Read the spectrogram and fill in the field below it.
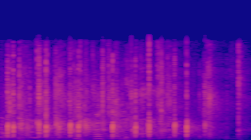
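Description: Scattered, sharp hand claps from a small comedy club audience in Berlin ring out in an uneven rhythm, mixed with talking and laughter-like voices.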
